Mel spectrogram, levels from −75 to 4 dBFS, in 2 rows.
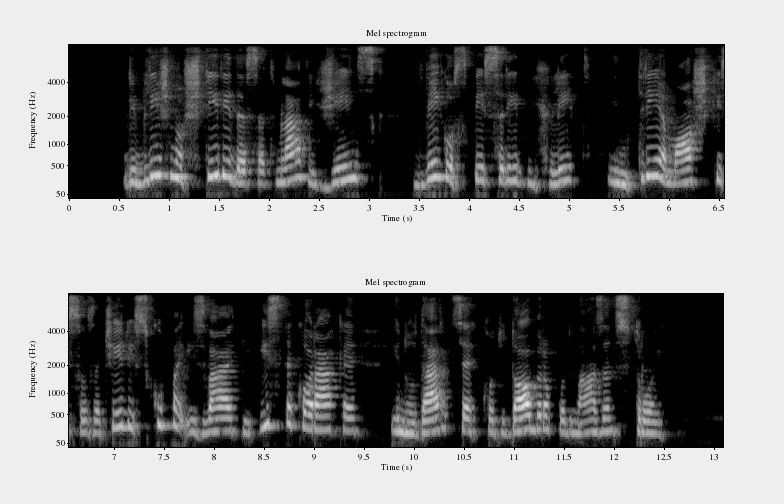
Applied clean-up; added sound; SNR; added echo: none; none; none; none.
